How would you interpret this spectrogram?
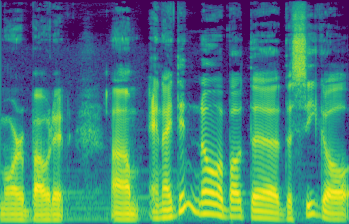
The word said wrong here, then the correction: sigil: Am I saying that right? Of course. – Sigil? – Sigil. – Sigil. – Sigil, yeah. Because that was a separate comic, right?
